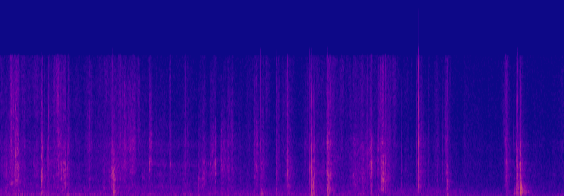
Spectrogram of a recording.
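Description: A purple-backed paper playing card deck with purple foil is split into packets in both hands while fingers spring, flick and snap the cards. Rapid, bright clicking riffles and sharp card snaps come in uneven bursts, crisp and dry with almost no low end.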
